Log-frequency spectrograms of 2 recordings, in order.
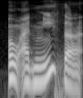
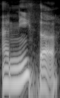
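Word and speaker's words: Agnetha: fresh today blonde's singer's name is Agatha oh pronounced oh antha antha interesting okay or Anita wow okay blonde singer's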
